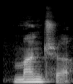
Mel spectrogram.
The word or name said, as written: Mantra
